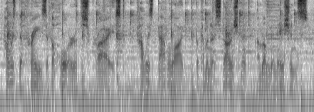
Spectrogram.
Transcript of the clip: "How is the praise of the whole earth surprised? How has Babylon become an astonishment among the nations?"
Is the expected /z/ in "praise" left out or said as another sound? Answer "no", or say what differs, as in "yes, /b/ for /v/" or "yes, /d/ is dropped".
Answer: no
